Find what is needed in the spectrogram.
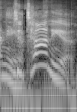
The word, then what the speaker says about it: Titania: Well, Jamila Jamil is going to play the villain, reportedly playing a character called, Titania, maybe that's how you say it. – Sure. – I'm sorry, Marvel. – Oh, Tatiana. – Titania.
